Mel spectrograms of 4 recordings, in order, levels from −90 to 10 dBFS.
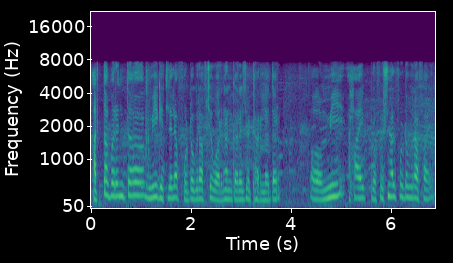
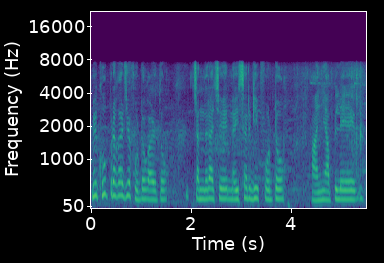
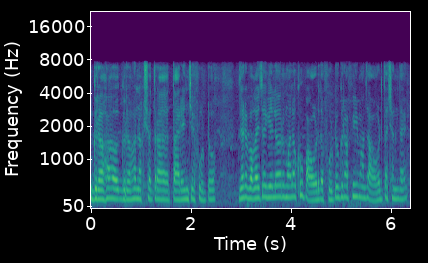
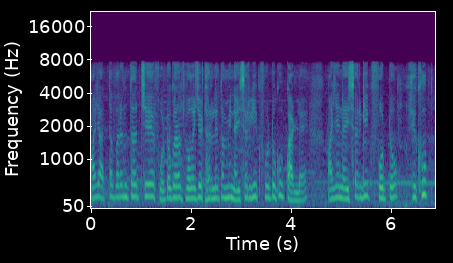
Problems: none marked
